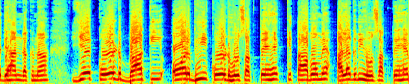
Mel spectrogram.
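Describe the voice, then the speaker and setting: A man teaching a math lesson, explaining slowly, repeating points and calling his students fondly. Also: high-pitched, no echo.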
